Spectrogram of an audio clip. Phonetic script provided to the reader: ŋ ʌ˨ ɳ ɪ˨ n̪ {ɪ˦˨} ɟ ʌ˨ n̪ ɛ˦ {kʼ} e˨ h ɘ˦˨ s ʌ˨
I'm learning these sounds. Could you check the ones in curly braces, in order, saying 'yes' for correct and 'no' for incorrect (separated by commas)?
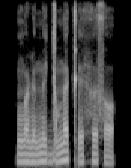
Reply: yes, yes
